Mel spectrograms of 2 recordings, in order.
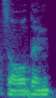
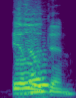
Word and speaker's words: Illidan: Not Zolden, but Illidan. Zillidan. Why did I say? Oh, because I confused it for the fucking Kingdom Hearts dude. Wasn't it? His name is pronounced Illidan from World of Warcraft, right?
